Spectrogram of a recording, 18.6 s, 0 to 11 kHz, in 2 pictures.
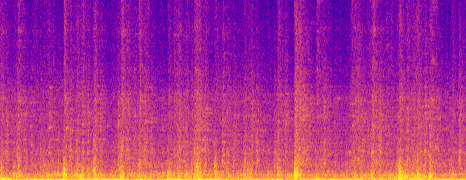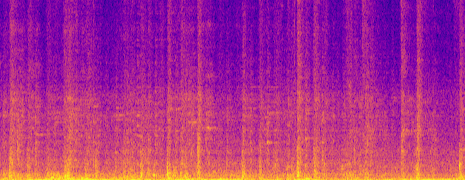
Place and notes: Sofia, Bulgaria - Train sounds
Train leavung from Sofia to the seaside. recorded with zoom h1
26 August 2016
